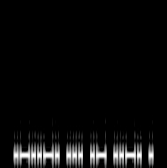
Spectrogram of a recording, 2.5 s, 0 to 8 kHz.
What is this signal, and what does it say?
Morse code, heard as a keyed tone, about 27 wpm, 650 Hz. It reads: "SAFE
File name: Book Two / 01-Chapter 1 - 27 WPM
